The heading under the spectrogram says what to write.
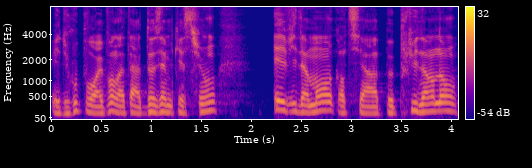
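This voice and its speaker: A plain, everyday voice from a man, fairly high in pitch with ordinary pitch variation, in a very clean recording with a silent background and a dry, close sound with no echo. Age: 30s. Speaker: startup founder and CEO. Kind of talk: panel discussion. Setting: stage with audience.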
